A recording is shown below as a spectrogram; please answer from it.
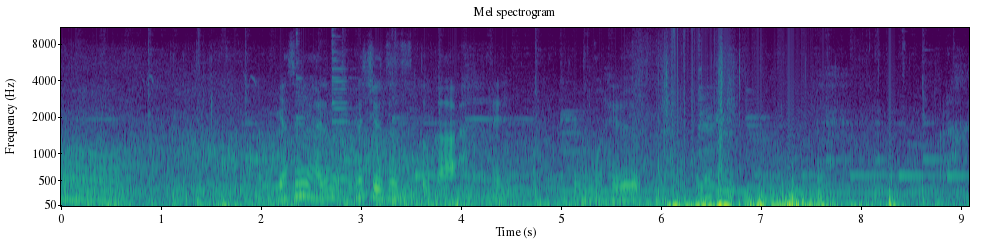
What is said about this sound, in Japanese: すいませんちょっと車の音がうるさかったり、えー、聞こえますかね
